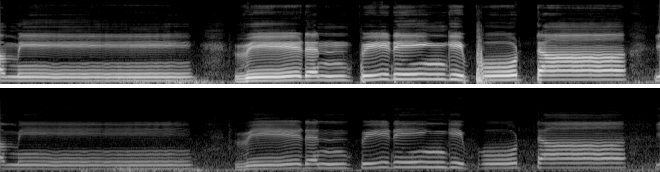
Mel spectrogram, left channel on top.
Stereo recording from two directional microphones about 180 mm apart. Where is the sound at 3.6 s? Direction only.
40° left (ahead or behind).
